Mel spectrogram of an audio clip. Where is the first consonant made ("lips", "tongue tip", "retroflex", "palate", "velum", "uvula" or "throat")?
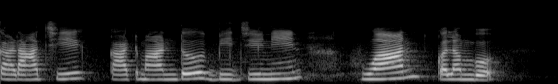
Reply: velum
